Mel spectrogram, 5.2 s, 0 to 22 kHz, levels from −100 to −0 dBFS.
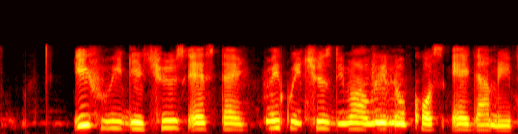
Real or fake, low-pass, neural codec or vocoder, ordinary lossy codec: fake; 5.4 kHz; codec, 16 kHz, 2 kbps, FreqCodec, larger model; none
